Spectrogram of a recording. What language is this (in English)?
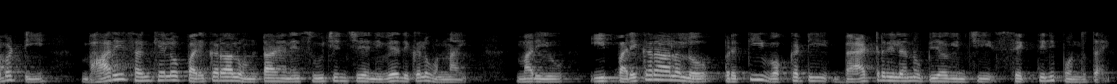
Telugu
